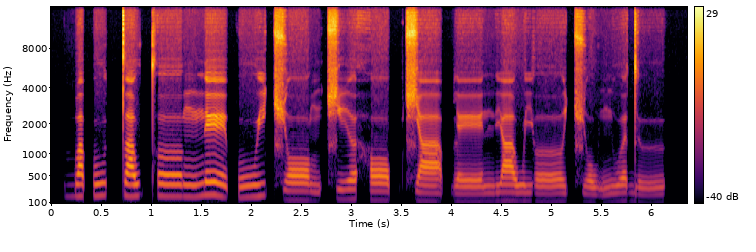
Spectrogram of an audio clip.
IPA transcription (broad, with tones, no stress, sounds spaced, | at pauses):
b a˧ p̚ ʋ u˧˥ t̚ t̪ a˧˥ w t̪ʰ ɤː˧ ŋ n eː˥˨ p̚ ʋ u˧˥ j t͡ɕ ɔː˧˩ ŋ t͡ɕ i˧˥ ə̯ h ɔː˧ p̚ t͡ɕ aː˧˩ p̚ l eː˩˧ n j a˧ w j ɤː˩˧ t͡ɕ o˧˩ w ɲ u˧˥ ə̯ d ɯː˩˧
